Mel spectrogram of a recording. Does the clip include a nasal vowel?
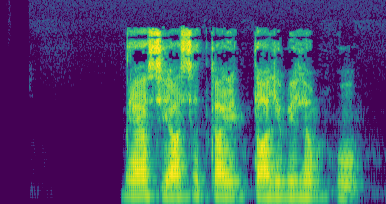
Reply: yes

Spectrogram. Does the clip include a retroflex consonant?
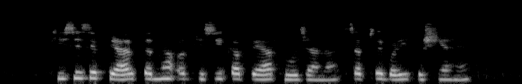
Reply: yes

